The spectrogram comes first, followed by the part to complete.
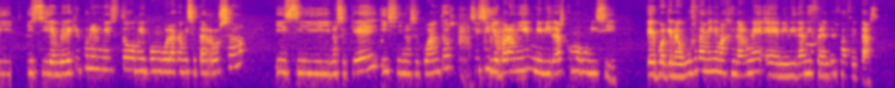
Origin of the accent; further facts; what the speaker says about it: Spain; Luego también he imaginado, ¿y si en vez de que ser española hubiese sido americana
